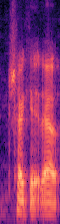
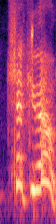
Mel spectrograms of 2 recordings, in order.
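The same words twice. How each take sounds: First: It is said in his normal voice. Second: It is said in a Shaggy impression.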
